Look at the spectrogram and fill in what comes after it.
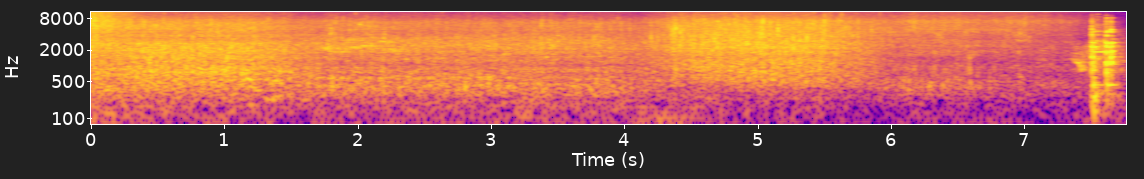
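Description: Food sizzling in hot oil in a frying pan, a steady hiss that swells again about four seconds in as food is tipped into the pan. A few sharp clacks near the end.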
